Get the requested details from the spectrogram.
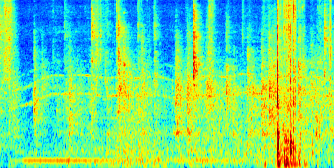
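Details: New Craftsman Wi-Fi smart ultra-quiet belt-drive garage door opener: low quiet steady hum for a few seconds, then the door thumps home; normal smooth operation.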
